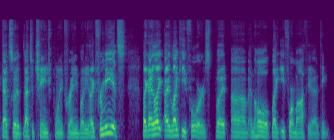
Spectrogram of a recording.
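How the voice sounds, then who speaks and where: Lowish male podcast voice, dry sound. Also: fairly bright tone, no room sound. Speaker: podcast panelist, military veteran and writer. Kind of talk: casual podcast discussion.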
